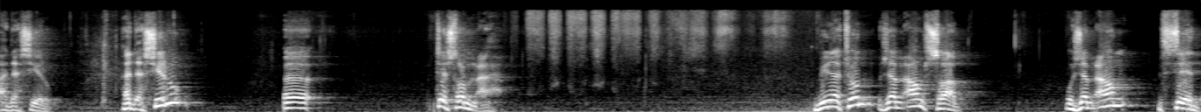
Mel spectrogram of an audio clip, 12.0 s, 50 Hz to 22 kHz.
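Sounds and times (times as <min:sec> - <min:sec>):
hands rubbing together: 0:05.1 - 0:08.1.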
